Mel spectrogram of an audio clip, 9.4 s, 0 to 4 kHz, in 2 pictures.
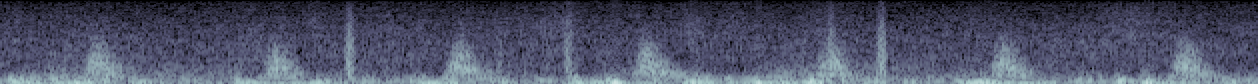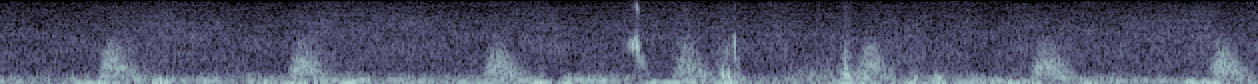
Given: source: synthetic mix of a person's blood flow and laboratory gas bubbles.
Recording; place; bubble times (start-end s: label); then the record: Doppler ultrasound of blood flow; subclavian vein
7.06-7.17 s: bubbles
7.39-7.51 s: bubbles
7.85-8.11 s: bubbles
From the record:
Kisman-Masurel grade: 212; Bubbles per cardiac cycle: several, 3 to 8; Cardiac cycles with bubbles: 1 to 10%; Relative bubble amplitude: moderate (0.250 to 0.450); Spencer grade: 1 (occasional bubble signal discernible with the cardiac motion signal, with majority of cardiac periods free of bubbles); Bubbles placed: anywhere in the cardiac cycle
